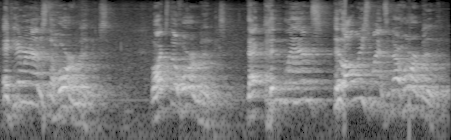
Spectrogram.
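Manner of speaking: loud, driving preaching to the church; full-force preaching. Acted. Preacher exhorting the church, loud and driving. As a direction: preach it hard to the congregation.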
